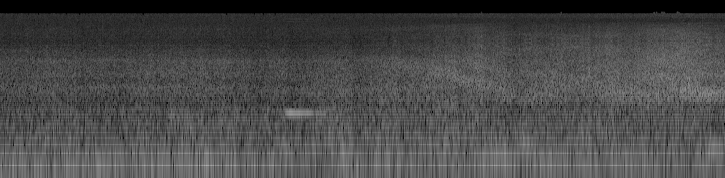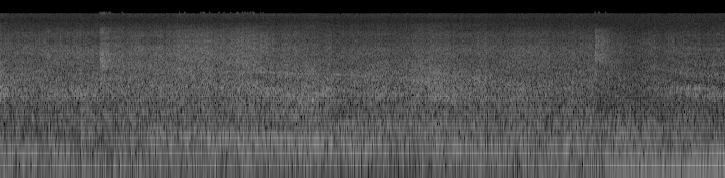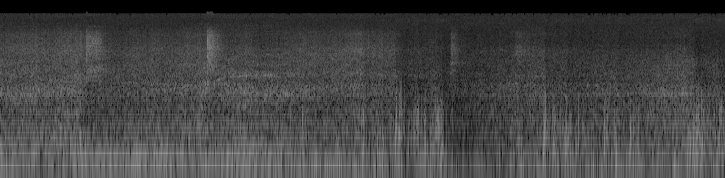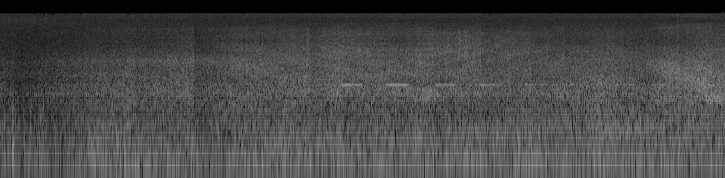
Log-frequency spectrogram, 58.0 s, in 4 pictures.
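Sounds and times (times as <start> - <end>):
train wheels rumbling on track: 0.0 - 58.0.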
